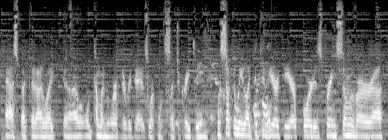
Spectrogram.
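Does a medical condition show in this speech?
No.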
